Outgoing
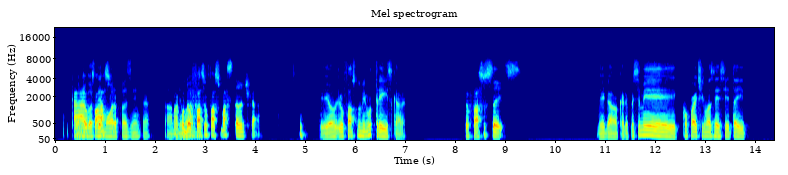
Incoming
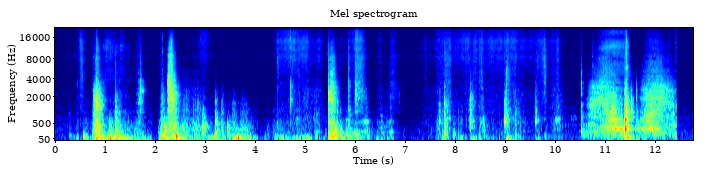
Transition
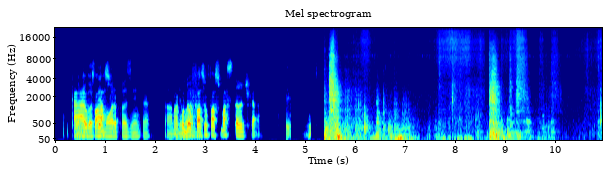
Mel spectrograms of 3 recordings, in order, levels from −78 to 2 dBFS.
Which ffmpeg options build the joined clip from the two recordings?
-filter_complex "[0:a]apad=whole_dur=10.95,atrim=end=10.95,asplit=2[a][b];[a]atrim=end=4.632[c];[b]atrim=start=4.628:end=5.392,asetpts=PTS-STARTPTS,areverse[d];[1:a]atrim=start=2.158:end=7.72[e];[c][d]acrossfade=d=0.004:c1=hsin:c2=hsin[f];[f][e]acrossfade=d=0.004:c1=hsin:c2=hsin"

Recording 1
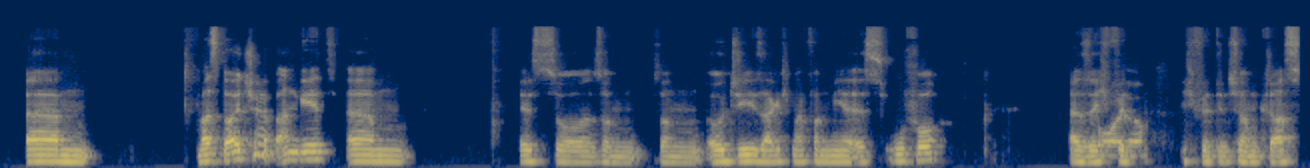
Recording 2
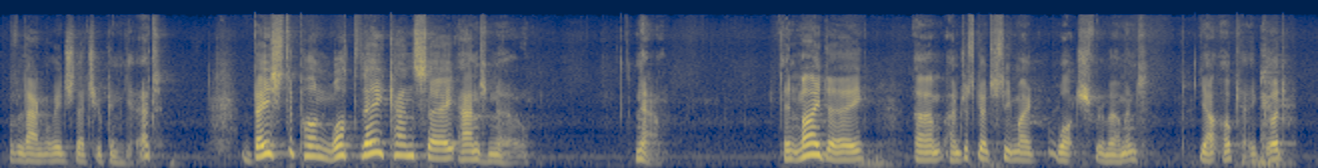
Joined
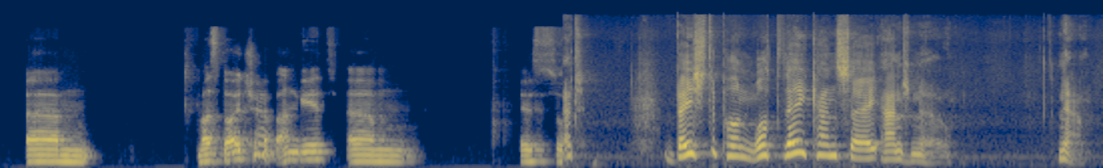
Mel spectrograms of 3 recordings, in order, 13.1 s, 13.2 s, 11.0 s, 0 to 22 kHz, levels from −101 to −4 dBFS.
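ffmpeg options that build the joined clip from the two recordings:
-filter_complex "[0:a]asplit=3[a][b][c];[a]afade=t=out:st=3.76:d=0.02[d];[b]aecho=1:1:114:0.2,afade=t=in:st=3.76:d=0.02,afade=t=out:st=5.61:d=0.02[e];[c]afade=t=in:st=5.61:d=0.02[f];[d][e][f]amix=inputs=3:normalize=0,apad=whole_dur=11.03,atrim=end=11.03,atrim=end=5.612[g];[1:a]atrim=start=1.388:end=6.81[h];[g][h]acrossfade=d=0.004:c1=hsin:c2=hsin"

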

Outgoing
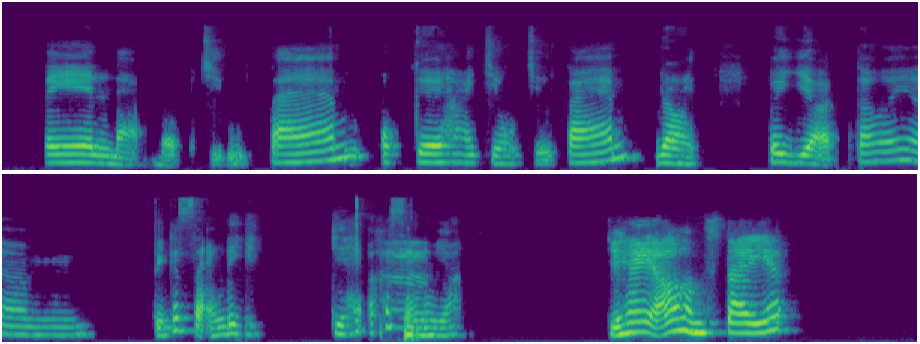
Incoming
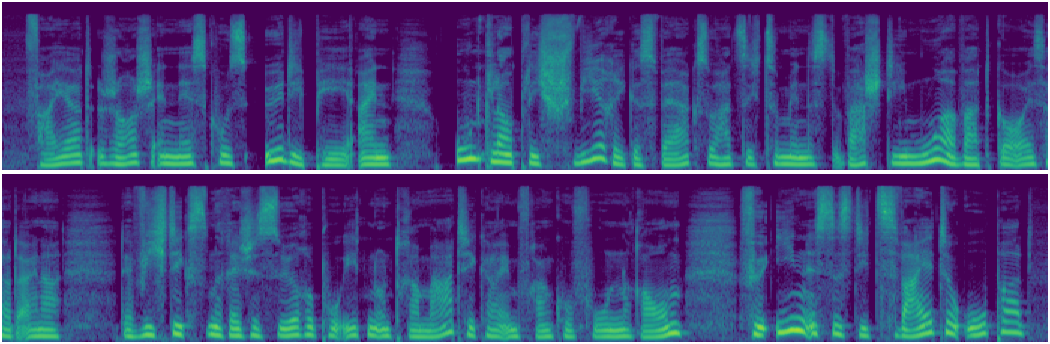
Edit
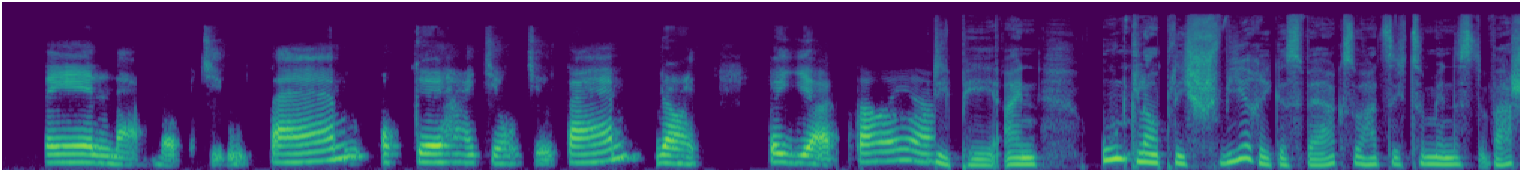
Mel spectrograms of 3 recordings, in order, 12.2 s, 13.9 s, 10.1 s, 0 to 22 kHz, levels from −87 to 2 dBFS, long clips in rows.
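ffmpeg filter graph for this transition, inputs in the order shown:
-filter_complex "[0:a]asettb=1/sr,asplit=3[a][b][c];[a]atrim=end=5.584[d];[b]atrim=start=5.58:end=6.22,asetpts=PTS-STARTPTS,afade=t=in:d=0.004:c=qsin,afade=t=out:st=0.636:d=0.004:c=qsin,lowpass=f=1.4k:t=q:w=6.5[e];[c]atrim=start=6.216[f];[d][e]acrossfade=d=0.004:c1=hsin:c2=qsin[g];[g][f]acrossfade=d=0.004:c1=qsin:c2=hsin,apad=whole_dur=10.12,atrim=end=10.12,atrim=end=6.22,asetpts=PTS-STARTPTS[h];[1:a]atrim=start=1.85:end=5.81,asetpts=PTS-STARTPTS[i];[h][i]acrossfade=d=0.06:c1=tri:c2=tri"

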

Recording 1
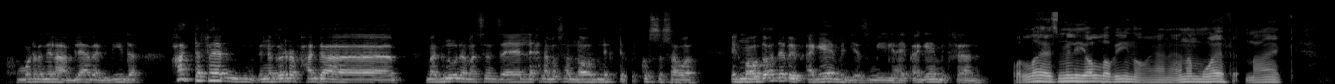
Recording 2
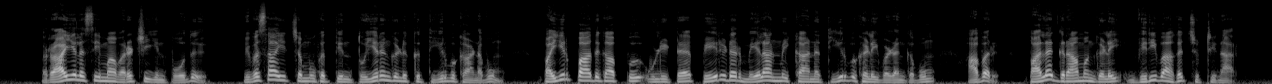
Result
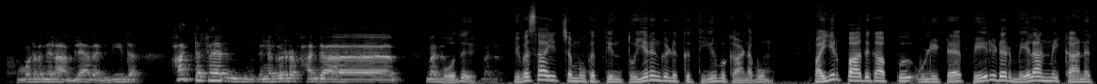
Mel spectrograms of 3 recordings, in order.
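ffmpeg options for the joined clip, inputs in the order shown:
-filter_complex "[0:a]apad=whole_dur=10.97,atrim=end=10.97,atrim=end=4.432[a];[1:a]atrim=start=1.728:end=8.27[b];[a][b]acrossfade=d=0.004:c1=hsin:c2=hsin,asplit=2[c][d];[d]afade=t=in:st=3.86:d=0.01,afade=t=out:st=4.43:d=0.01,aecho=0:1:540|1080|1620|2160:0.158489|0.0633957|0.0253583|0.0101433[e];[c][e]amix=inputs=2:normalize=0"

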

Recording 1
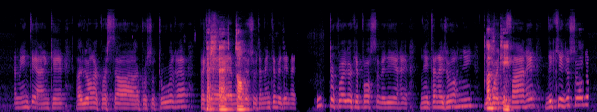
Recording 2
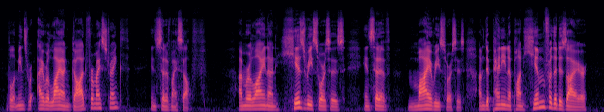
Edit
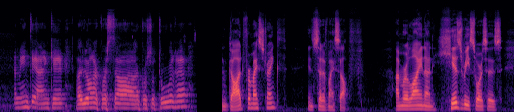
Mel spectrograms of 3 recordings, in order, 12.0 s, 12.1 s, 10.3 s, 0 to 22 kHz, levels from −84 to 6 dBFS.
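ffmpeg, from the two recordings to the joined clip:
-filter_complex "[0:a]apad=whole_dur=10.28,atrim=end=10.28,asplit=2[a][b];[a]atrim=end=3.94,asetpts=PTS-STARTPTS,afade=t=out:st=3.936:d=0.004:c=hsin[c];[b]atrim=start=3.94:end=4.45,asetpts=PTS-STARTPTS,volume=0[d];[1:a]atrim=start=1.31:end=7.14,asetpts=PTS-STARTPTS,afade=t=in:d=0.004:c=hsin[e];[c][d][e]concat=n=3:v=0:a=1"

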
